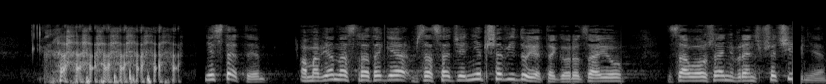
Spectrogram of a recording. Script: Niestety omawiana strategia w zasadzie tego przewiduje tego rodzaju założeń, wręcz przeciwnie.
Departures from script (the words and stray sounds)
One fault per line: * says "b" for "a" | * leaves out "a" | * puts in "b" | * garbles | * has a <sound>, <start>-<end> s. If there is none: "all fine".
* has a laugh, 0.3-1.9 s
* says "nie" for "tego"
* has a dropout, 7.9-8.0 s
